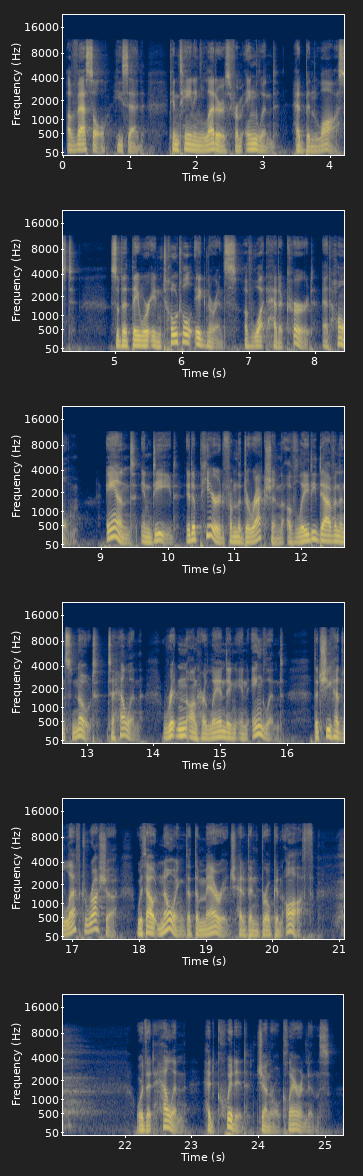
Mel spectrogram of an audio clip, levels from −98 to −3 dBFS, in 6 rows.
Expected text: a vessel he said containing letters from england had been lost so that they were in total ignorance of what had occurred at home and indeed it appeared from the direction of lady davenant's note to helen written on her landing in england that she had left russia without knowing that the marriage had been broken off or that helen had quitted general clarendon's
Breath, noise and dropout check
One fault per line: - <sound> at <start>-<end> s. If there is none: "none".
- sigh at 20.9-22.0 s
